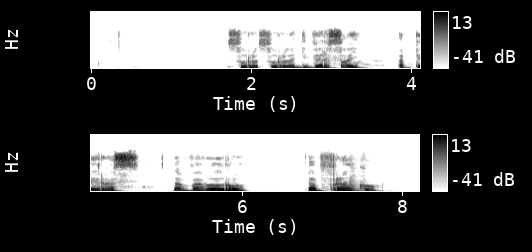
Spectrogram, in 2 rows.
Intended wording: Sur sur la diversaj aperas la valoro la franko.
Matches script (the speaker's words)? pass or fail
pass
